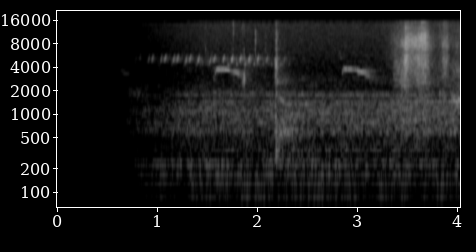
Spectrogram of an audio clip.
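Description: Faint outdoor ambience with birds calling after a moment of silence: a fast high trill of chirps, then two short high calls that slide downward. Brief rustling comes near the end.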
